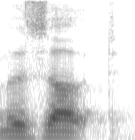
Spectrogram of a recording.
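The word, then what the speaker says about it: Muzot: Because he had gone from Castle Duino to this Swiss alpine hermitage called Musote, spelled M-U-Z-O-T, but pronounced Musote.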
